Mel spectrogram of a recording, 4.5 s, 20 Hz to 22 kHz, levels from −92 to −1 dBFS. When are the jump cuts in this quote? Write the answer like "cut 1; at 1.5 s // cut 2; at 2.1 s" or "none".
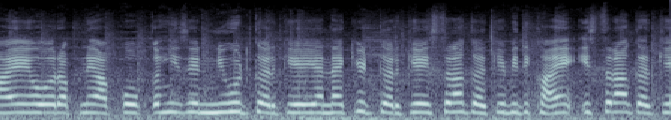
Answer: none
